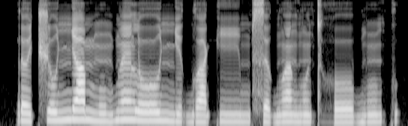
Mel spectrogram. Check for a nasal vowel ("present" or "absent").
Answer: present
